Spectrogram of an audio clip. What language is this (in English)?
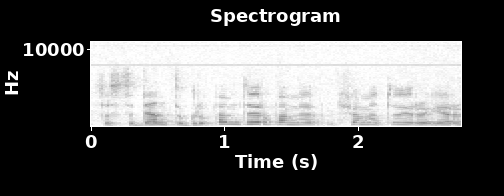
Lithuanian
